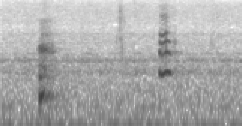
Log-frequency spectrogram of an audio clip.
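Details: Pet cat talking with its humans: two brief, chirpy meows roughly a second apart, each with bright stacked overtones, over quiet indoor background hum.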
